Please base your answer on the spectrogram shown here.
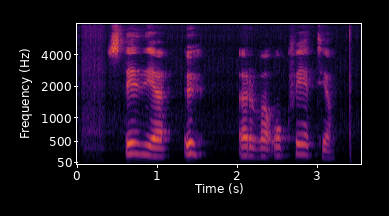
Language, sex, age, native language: Icelandic, female, 10, Icelandic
